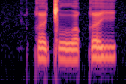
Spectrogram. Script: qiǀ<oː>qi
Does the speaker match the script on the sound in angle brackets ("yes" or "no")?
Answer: yes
